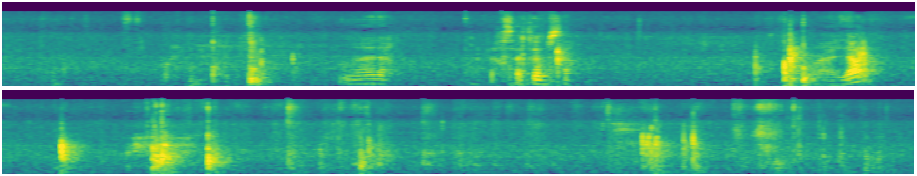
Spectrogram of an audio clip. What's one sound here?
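Wooden stamp blocks clack and knock as they are set down on a table.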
